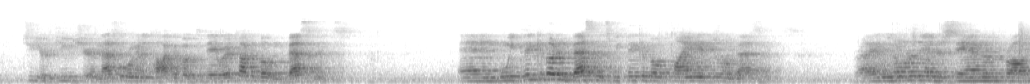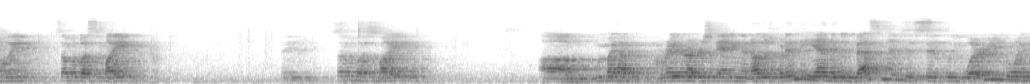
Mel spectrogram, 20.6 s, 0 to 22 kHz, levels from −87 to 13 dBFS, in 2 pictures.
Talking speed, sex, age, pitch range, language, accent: 190 wpm, male, 30-49, 165-205 Hz, English, American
